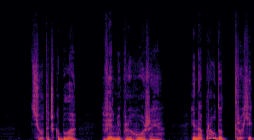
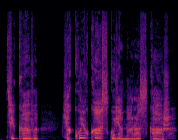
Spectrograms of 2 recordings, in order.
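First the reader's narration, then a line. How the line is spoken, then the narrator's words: Whispered. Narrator (Belarusian): прашаптала Лена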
